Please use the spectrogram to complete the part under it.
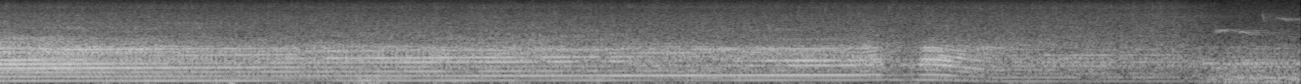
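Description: A car engine roars loudly as it speeds away, then shifts gear and fades into the distance.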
